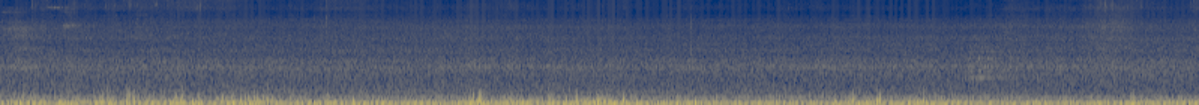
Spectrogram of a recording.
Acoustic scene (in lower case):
residential area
